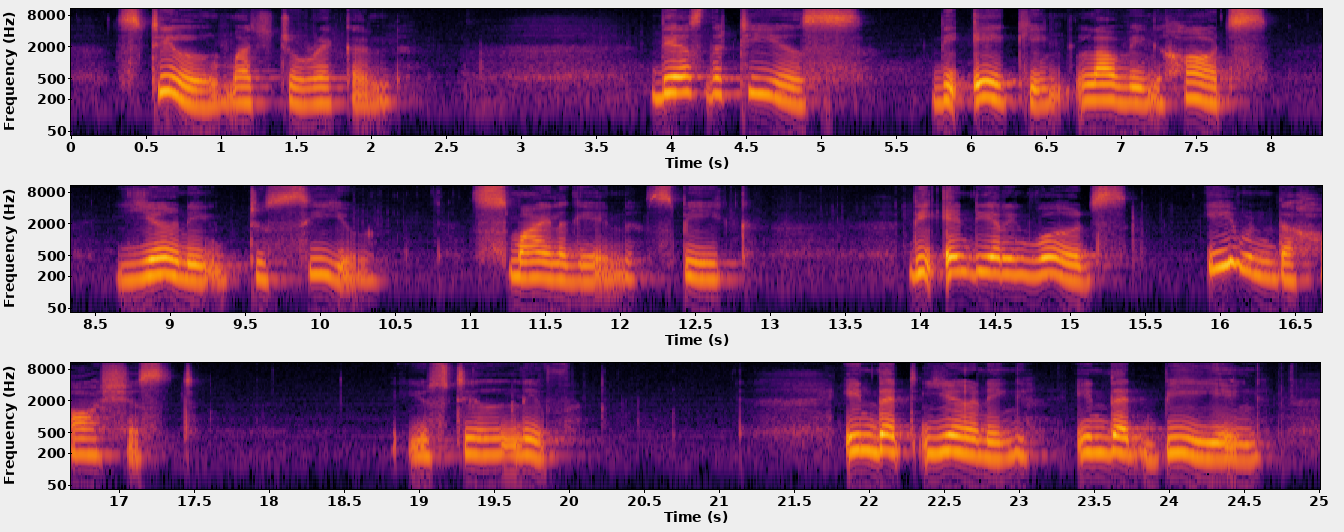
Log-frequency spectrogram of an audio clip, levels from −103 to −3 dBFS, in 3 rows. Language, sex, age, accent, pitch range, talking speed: English, female, 60-79, Indian, 170-215 Hz, 80 wpm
